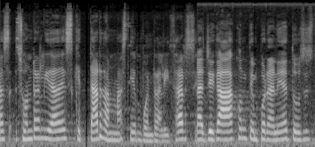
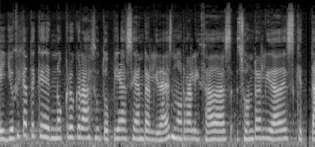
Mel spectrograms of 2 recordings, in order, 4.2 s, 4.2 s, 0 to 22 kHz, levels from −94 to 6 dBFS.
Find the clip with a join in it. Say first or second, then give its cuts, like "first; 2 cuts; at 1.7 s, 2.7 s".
first; 1 cut; at 2.6 s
